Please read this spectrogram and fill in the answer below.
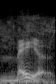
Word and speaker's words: Meo: And we have some confirmation in the chat that In Vietnamese, Meo is pronounced Mayo.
